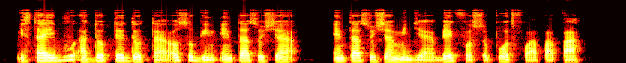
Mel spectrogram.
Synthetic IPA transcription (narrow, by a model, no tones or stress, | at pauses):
mḭstaebuʔadɔp̚tɛd̚dɔta̰ʔɔ̰lsobĩnɛa | ɛ̃ntasoʃalmidiabɛɡfɔsɔpɔtfɔ̰a̰papa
